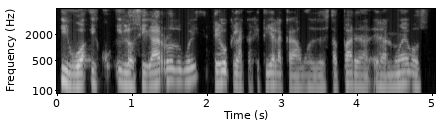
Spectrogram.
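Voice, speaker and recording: A man's voice: medium pitch, steady tone, fast talker, darkish tone, no room sound, dull audio. A man with a Mexican Spanish accent telling a story in casual conversation, slangy and emphatic, repeating words for weight.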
